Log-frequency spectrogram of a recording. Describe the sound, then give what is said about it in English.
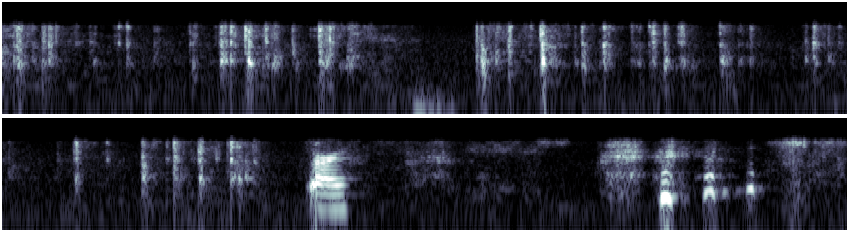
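Loud typing on a computer keyboard: rapid, irregular clacking keystrokes running almost continuously, with many clicks in quick bursts and short pauses between them. “Loud ass typing.”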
